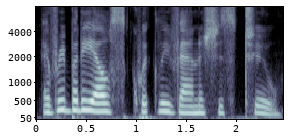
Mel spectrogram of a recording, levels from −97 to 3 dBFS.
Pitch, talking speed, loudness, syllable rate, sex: 200 Hz, 120 wpm, -17 LUFS, 5.6 syllables/s, female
